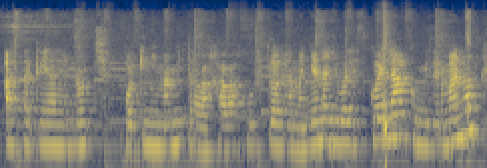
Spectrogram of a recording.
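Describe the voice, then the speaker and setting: A woman's voice: a little high, steady tone, fast, music in the background. A young woman tells a personal story from her childhood to her channel in an earnest, heartfelt, intimate way. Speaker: YouTuber. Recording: echoey room.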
